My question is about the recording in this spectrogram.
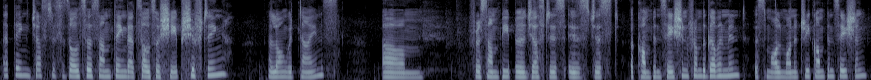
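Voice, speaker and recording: A woman on a panel, sharing a calm and reflective view. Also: medium pitch, normal speed, dry recording.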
